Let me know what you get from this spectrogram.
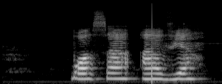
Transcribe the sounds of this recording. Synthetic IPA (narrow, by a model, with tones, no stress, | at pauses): k͡pɔ˦sa˦a˦vja˦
